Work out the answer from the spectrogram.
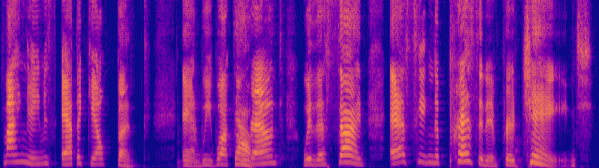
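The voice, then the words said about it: High-pitched character voice. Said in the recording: “You don't do any characters with a high-pitched voice... The feminist woman.”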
